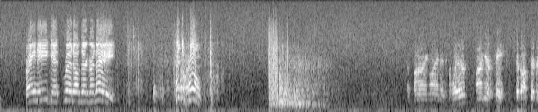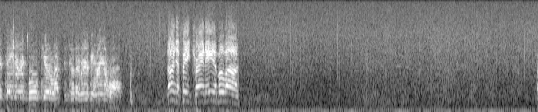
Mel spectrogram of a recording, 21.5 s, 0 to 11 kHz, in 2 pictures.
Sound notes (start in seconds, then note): 5.3 explosion; 7.3 voice over radio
